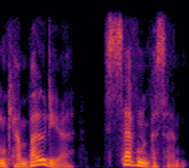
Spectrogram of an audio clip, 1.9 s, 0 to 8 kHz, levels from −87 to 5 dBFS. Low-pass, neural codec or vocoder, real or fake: 7.2 kHz; none; real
